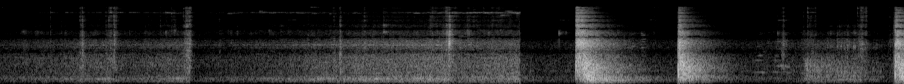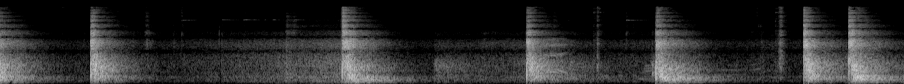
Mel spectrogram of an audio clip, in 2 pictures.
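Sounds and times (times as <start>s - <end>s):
gunshots with echo: 15.6s - 16.3s, 17.1s - 18.0s.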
